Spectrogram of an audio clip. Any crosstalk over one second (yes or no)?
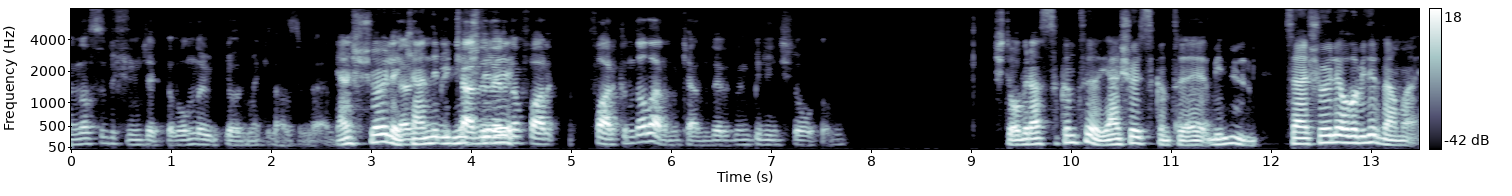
yes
